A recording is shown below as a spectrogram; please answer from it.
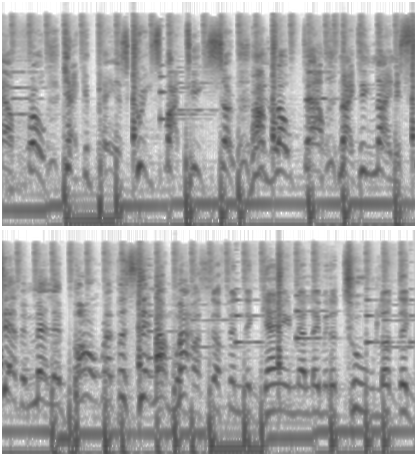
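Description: Hip-hop track in the G-funk style: a deep, sustained bass line and a steady drum beat under a rapped vocal.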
